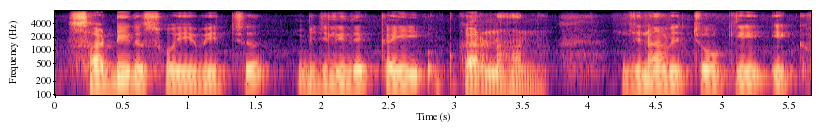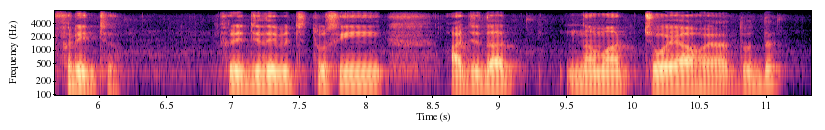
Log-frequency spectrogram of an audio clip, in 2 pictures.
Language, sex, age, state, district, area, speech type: Punjabi, male, 30-45, Punjab, Rupnagar, rural, spontaneous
